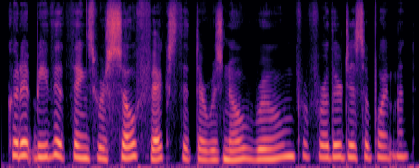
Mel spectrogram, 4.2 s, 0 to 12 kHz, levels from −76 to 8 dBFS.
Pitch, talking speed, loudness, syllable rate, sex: 225 Hz, 230 wpm, -16 LUFS, 5.7 syllables/s, female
